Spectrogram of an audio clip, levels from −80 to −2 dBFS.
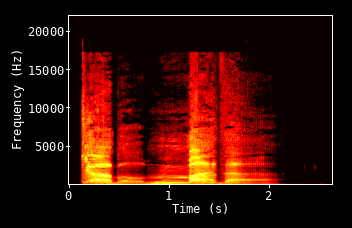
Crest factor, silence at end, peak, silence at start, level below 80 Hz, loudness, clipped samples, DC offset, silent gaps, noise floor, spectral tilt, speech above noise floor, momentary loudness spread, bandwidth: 20 dB; 0.65 s; 0 dBFS; 0.1 s; -54 dBFS; -16 LUFS; under 0.1%; under 0.1%; none; -72 dBFS; -2.5 dB/octave; 53 dB; 16 LU; 17.5 kHz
